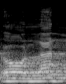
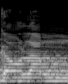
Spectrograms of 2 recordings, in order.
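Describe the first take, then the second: First: The word ends with an n sound. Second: The word ends with an m sound. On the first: The speaker calls it wrong. "tidak boleh dibaca kaulan" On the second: The speaker calls it right. "harusnya kaulam"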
